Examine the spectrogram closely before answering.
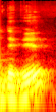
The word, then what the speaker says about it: début: ओ डेब्यू Au début? O? सो Okay. We'll डेब्यू perfect the pronunciation of these keywords, right?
